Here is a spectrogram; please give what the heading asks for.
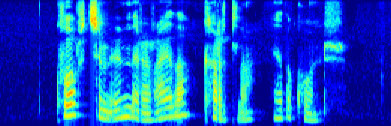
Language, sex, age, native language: Icelandic, female, 50-59, Icelandic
